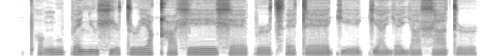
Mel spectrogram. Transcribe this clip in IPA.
pʰ ɔ ŋ u p ɛ lʲ u xʲ ə˞ t ɹ e qʰ ɛ x eː x ɛː p ə˞ t͡sʼ ɛ t ɛː kʲ eː kʲ a j ɛ j a x a t ə˞

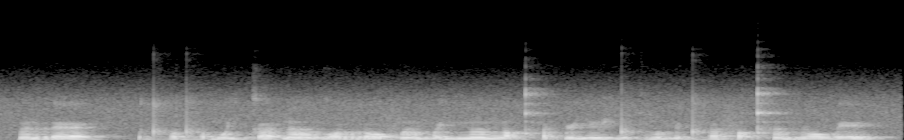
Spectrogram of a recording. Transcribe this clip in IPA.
ə̃ r ɛ | dʱ ɔ dʱ ɐ b ɔ̃ j k ɐ ɗ ã ɡ ɔ r ɔ f ɐ̃ m ə j ŋ ɐ̃ ŋ ɐ qʰ ʏ k͡p ʏ j ẽ ʒ d ẽ q v ə̃ m ʏ dʱ ɐ f ə qʰ ẽ b ɹ ɔ β e

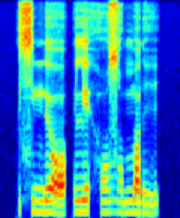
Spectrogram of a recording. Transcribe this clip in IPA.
sʲ ʊ m ɾʲ ɔ | lʲ ɛ h o̤ zˤ o̤ m ɔ ɾ i̤

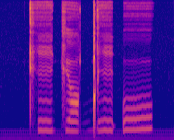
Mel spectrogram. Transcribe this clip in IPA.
kʰ i kʲ ɔ ɡ͡ǃ i ʔ u

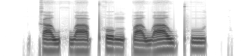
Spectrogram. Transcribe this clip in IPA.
k a˧ w h w a˧ pʰ o˥˧ ŋ p a˧ w a˦ w pʰ u˦ t̚

